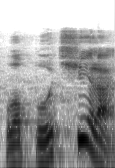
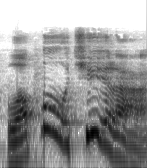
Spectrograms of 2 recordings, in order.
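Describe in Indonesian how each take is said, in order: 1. Kata 'bu' bernada naik. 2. Kata 'bu' bernada turun.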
